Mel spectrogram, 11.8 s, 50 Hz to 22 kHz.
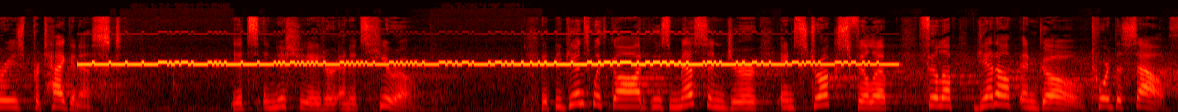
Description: RTTY (45.45 baud, 170 Hz shift), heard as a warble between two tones, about 2200 Hz centre. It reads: RYRYRYRY AA1C TU PD0AD CQ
